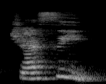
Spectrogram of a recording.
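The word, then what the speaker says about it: chassis: जो प्रोनंसिएशन है इस वर्ड की इट इज शसी शसी इट इज श सी ओके कमिंग ू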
